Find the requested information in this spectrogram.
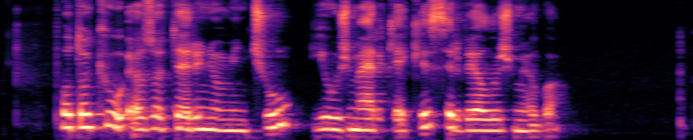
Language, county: Lithuanian, Vilnius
